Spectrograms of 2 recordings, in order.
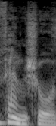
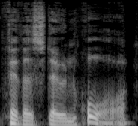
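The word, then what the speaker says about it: Featherstonehaugh: one need only mention chumley's both chomple and fanshawe spelled featherston though there is further confusion with this last because some owners of that surname do insist on pronouncing it featherstone carol couldn't help smiling yes gerald i think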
